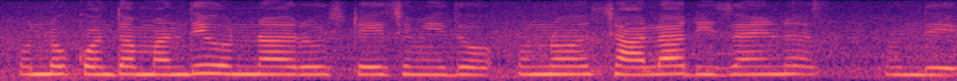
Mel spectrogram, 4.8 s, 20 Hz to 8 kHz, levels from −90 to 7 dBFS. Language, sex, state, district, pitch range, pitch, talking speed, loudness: Telugu, female, Telangana, Nalgonda, 275-285 Hz, 280 Hz, 100 wpm, -19 LUFS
